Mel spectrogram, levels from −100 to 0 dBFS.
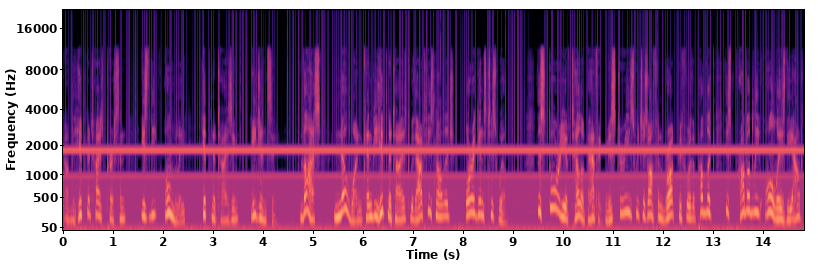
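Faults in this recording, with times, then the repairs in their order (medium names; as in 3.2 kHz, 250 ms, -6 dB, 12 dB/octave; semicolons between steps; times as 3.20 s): buzz 50 Hz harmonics 19 -34 dBFS
crackle 37 per s -32 dBFS
whine 1.8 kHz -33 dBFS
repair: de-click; de-hum 50 Hz, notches 19; band-stop 1.8 kHz, Q 30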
